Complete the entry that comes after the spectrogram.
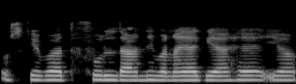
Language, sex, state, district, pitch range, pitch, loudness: Hindi, female, Chhattisgarh, Bastar, 195-205 Hz, 200 Hz, -25 LUFS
